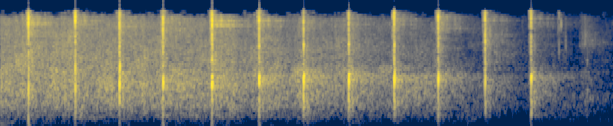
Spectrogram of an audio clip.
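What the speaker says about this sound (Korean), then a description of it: "하나님께 영광의 박수를 보내겠습니다" A church congregation claps in unison, about a dozen sharp, evenly spaced claps in a steady rhythm that fade at the end, with no voices over them.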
